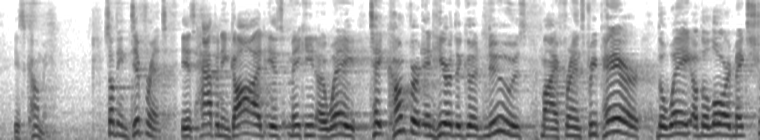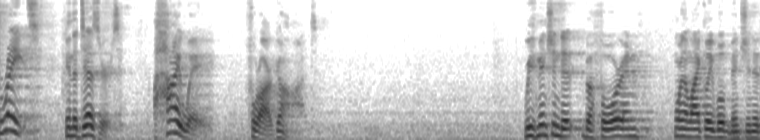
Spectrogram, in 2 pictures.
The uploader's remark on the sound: First Christian Church (DOC), Longview, Tx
